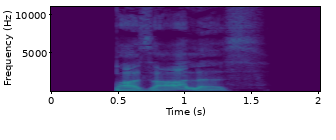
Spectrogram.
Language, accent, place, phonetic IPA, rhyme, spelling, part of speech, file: German, Germany, Berlin, [baˈzaːləs], -aːləs, basales, adjective, De-basales.ogg
- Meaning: strong/mixed nominative/accusative neuter singular of basal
